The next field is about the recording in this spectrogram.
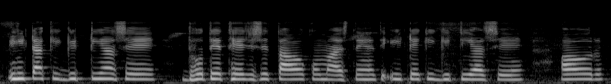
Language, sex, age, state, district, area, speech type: Hindi, female, 60+, Uttar Pradesh, Prayagraj, urban, spontaneous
